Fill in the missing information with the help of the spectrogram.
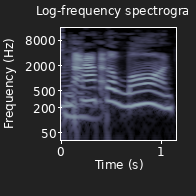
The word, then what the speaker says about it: Papillon: P-A-P-P-I-O-N. – Is French. – Or P-A-P-I-P-I-O-N. – Is that French for butter? – Oh, it's Papillon. P-A-P-I-L-L-O-N. Oh, okay.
